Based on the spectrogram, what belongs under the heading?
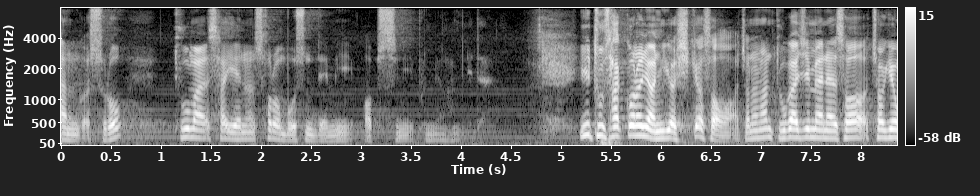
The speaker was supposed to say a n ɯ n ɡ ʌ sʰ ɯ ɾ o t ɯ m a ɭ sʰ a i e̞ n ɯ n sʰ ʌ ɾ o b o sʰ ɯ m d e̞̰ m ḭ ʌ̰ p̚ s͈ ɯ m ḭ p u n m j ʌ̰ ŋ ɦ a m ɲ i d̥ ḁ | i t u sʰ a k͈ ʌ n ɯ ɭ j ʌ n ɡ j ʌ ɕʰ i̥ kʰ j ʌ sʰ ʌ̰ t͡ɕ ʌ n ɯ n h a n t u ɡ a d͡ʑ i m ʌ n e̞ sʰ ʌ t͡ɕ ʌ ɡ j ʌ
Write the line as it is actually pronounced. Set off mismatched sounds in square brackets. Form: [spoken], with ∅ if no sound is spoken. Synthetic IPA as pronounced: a n ɯ n ɡ ʌ sʰ ɯ ɾ o t [u] m a ɭ sʰ a i e̞ n ɯ n sʰ ʌ ɾ o [m] o sʰ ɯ [n] d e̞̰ m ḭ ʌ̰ p̚ s͈ ɯ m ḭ p u [m] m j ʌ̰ ŋ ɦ a m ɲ i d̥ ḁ | i t u sʰ a k͈ ʌ n ɯ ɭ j ʌ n ɡ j ʌ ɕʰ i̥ kʰ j ʌ sʰ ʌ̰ t͡ɕ ʌ n ɯ n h a n t u ɡ a d͡ʑ i m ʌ n e̞ sʰ ʌ t͡ɕ ʌ ɡ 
